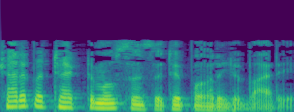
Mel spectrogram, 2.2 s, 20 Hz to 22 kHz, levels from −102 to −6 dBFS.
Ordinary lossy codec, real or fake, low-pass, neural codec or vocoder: MP3, 24 kbps; fake; 7.2 kHz; codec, 16 kHz, 2 kbps, FunCodec, trained on LibriTTS, 25 frames a second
